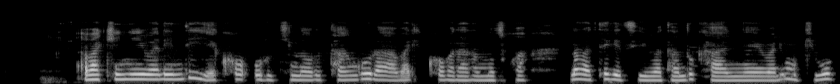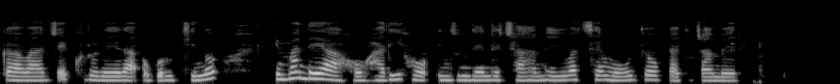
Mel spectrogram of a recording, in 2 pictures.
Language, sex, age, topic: Rundi, female, 25-35, education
